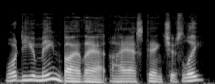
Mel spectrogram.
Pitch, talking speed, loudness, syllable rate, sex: 160 Hz, 250 wpm, -16 LUFS, 6.0 syllables/s, male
